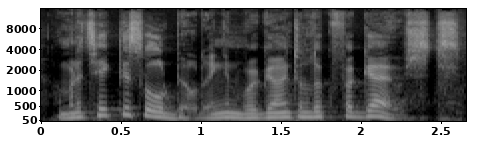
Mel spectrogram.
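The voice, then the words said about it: Put-on accent. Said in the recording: “really good, especially in that accent”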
